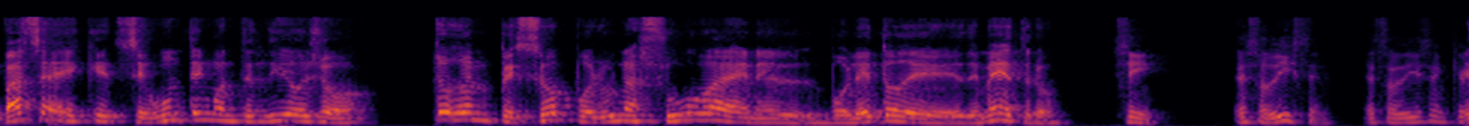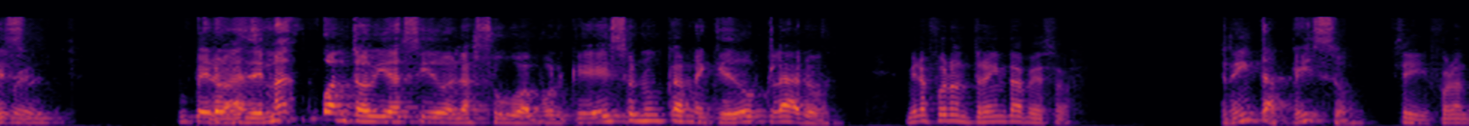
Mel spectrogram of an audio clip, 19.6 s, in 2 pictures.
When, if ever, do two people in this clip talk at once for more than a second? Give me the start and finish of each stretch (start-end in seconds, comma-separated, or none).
none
